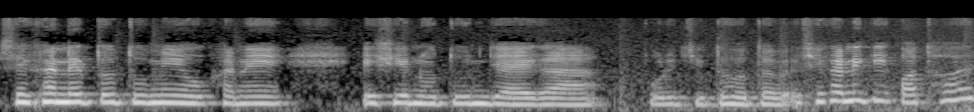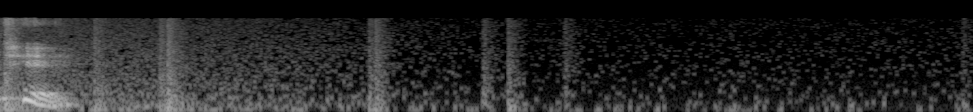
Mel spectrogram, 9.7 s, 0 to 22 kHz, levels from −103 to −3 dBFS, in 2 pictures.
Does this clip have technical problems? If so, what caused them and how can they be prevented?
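Yes. Throughout, the gaps fall to near silence with twinkling specks. This is overdone noise removal: the reduction was set so aggressively that bands near its noise estimate were cut away, taking quiet parts of the voice too. Using gentler reduction settings avoids this.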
